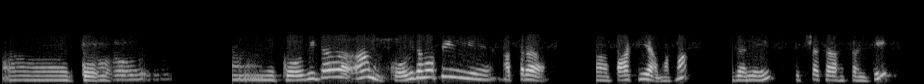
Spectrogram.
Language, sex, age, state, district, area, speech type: Sanskrit, female, 45-60, Telangana, Nirmal, urban, conversation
